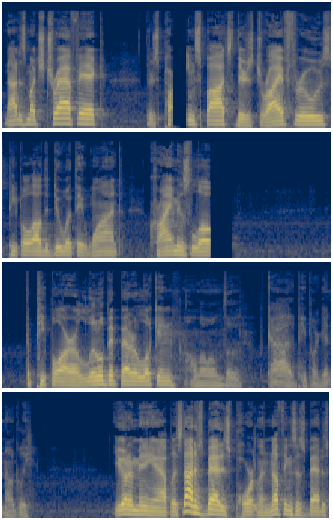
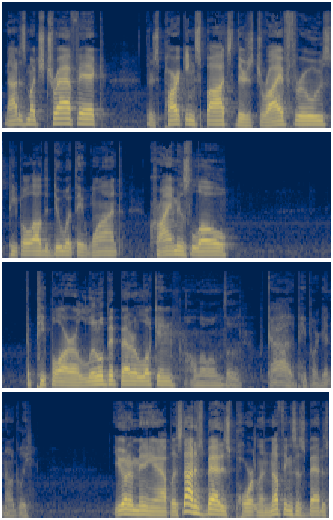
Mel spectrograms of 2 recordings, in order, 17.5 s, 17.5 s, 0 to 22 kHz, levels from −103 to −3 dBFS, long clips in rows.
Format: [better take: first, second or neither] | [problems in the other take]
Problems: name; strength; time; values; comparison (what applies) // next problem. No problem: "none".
second | audio cutting out; at 2.5 s and at 7 s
